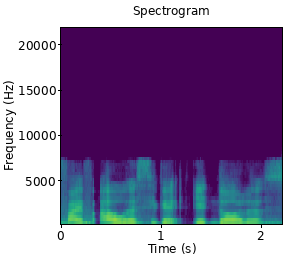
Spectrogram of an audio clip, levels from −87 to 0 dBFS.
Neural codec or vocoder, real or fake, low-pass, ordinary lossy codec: codec, 16 kHz, 0.8 kbps, ZipCodec; fake; 7.2 kHz; none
